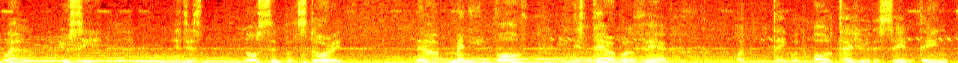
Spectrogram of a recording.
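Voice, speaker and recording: A leisurely, smooth-talking merchant played by a male actor with a raised pitch. He is courteous and slippery, philosophizing in a game scene while music plays loudly behind. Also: animated, normal speed, lightly acted. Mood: smooth, evasive. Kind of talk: dramatic video game acting.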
